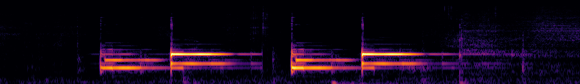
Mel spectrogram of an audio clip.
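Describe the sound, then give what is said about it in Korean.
A bright electronic text message alert chime plays two quick paired beeps, repeated twice in a steady pattern, loud with no voices, then a softer trailing tone. “자, 문자 도착음이에요.”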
